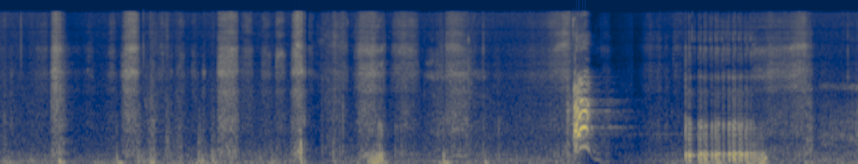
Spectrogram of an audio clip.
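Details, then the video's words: English Bulldog throwing a fit, barking and crying when not played with. Short gruff barks and wheezy yelps repeat irregularly, rising to a loud, high, strained cry near the end, then rough grumbling barks. "My English Bulldog that sounds like an Ewok when he throws a fit!!!"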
